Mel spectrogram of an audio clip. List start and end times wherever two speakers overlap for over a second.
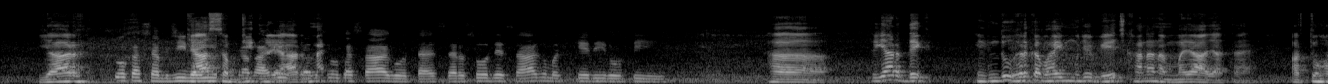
1.9-3.3

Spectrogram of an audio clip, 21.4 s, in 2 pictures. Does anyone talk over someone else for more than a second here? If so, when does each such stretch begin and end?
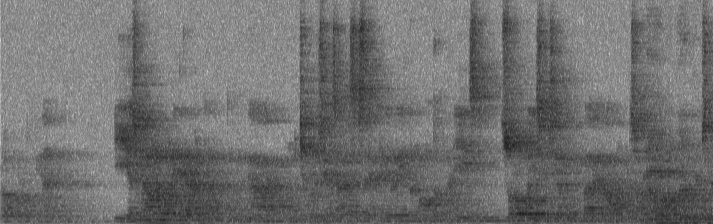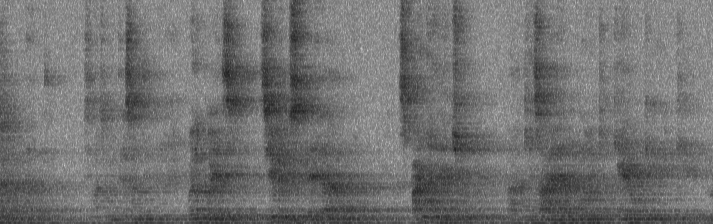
9.6-10.9

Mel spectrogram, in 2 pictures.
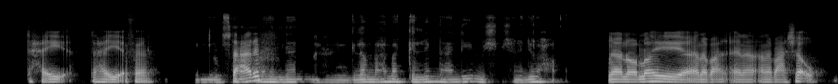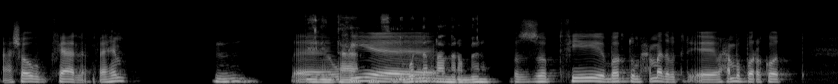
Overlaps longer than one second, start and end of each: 11.4-12.9

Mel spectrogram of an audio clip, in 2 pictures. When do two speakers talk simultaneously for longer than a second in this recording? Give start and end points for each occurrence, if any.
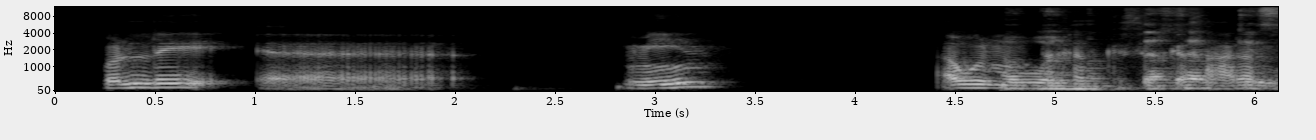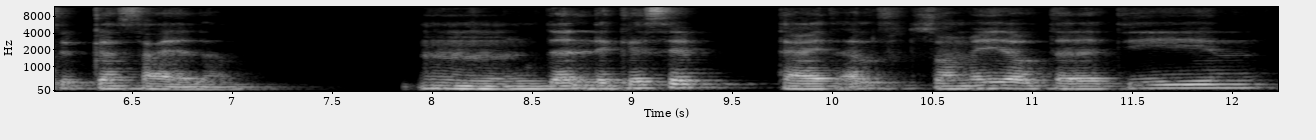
4.7-6.2

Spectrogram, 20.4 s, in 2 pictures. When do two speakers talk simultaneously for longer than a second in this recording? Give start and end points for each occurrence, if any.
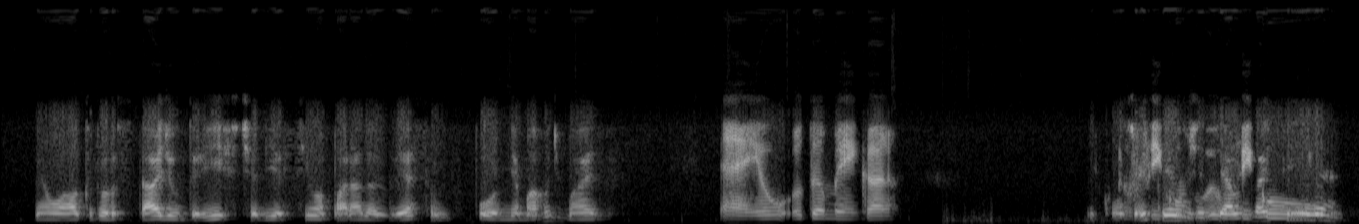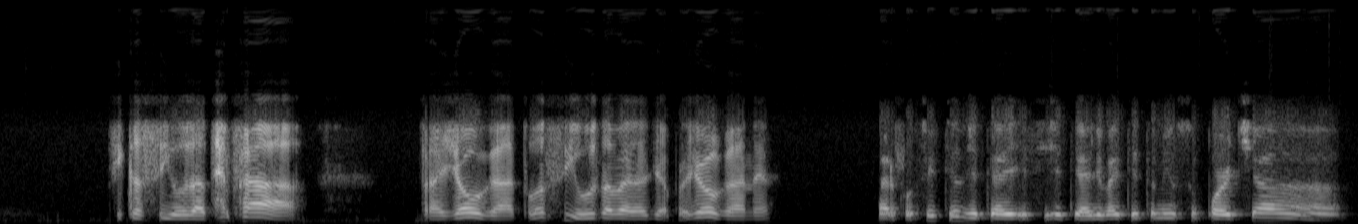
8.4-9.9

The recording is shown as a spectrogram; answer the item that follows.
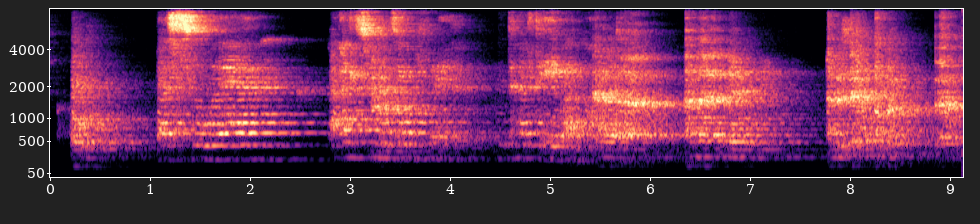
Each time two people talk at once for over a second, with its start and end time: none

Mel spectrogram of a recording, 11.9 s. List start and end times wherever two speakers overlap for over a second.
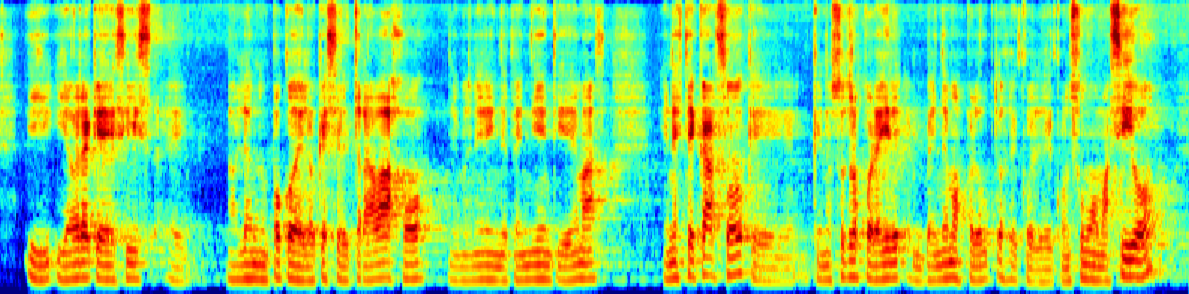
none

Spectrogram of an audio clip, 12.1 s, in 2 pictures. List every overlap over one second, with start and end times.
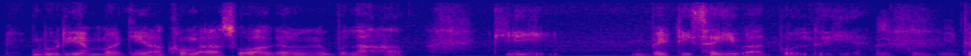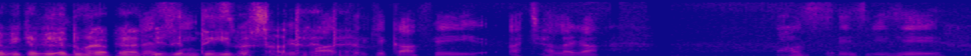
6.9-8.3

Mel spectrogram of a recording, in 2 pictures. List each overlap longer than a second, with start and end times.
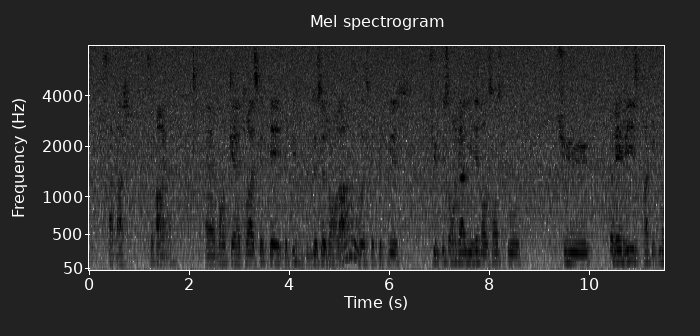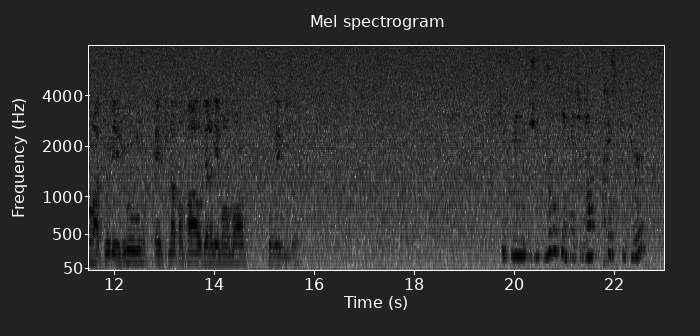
none

